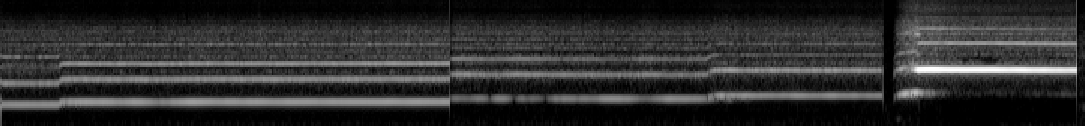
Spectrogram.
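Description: A breathy flute-like tone from a plastic pipe overtone flute holds steady notes, stepping upward in pitch a few times, with a final higher, louder note, played alone.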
